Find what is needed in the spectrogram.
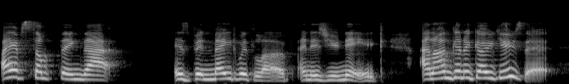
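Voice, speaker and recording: A woman speaks at a moderate pace in a high pitch. Her voice makes very wide pitch swings. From England. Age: 30s. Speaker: documentary filmmaker. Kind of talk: interview conversation.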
